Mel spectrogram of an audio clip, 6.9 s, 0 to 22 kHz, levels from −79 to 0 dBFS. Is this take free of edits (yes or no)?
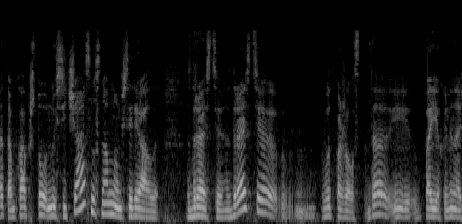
yes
